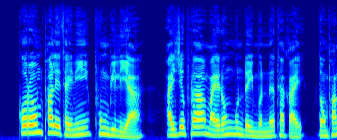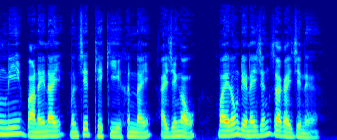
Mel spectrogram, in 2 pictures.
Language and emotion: Bodo, neutral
